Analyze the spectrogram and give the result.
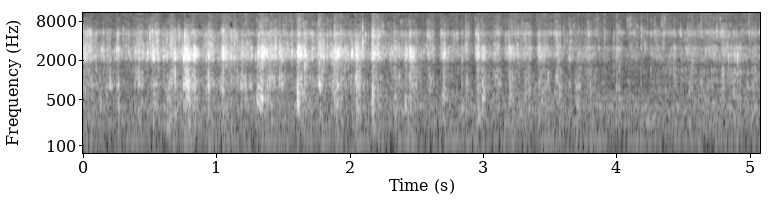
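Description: A glass bottle is tapped and shaken, giving a quick run of light, bright clicks and rattles over a thin high ring. The taps come fast and loosely irregular, loudest early on and fading softer toward the end.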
